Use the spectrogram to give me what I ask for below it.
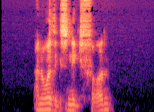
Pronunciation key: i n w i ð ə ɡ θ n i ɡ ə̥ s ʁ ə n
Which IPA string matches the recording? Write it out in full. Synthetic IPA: æ n w æ ð ə ɡ s n i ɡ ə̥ f ʁ ə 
